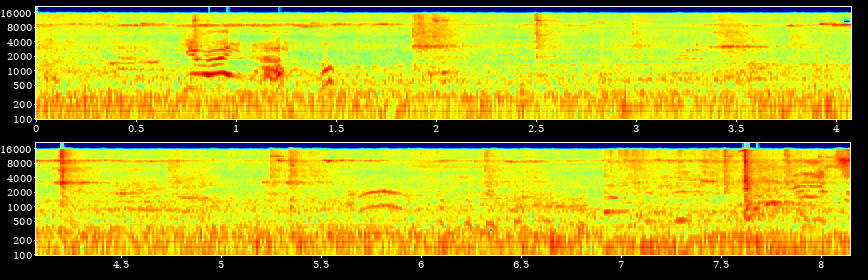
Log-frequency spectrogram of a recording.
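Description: Bumper cars running in the arena: a steady low rumble of the cars moving over the metal floor, with a few sharp knocks.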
